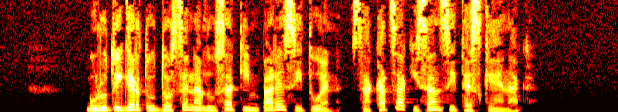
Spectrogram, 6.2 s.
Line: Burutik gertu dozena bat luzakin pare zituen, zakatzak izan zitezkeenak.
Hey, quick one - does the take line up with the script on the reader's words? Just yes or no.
no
